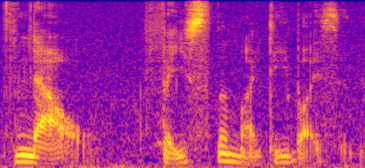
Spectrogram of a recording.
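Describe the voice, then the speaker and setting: A man in a put-on character voice, with clear background noise. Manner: menacing.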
